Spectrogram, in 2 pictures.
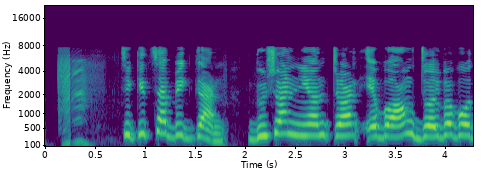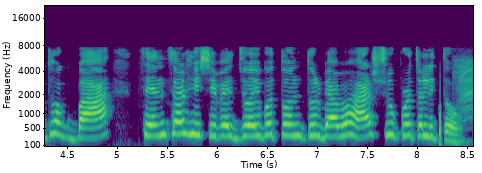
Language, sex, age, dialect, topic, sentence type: Bengali, female, 25-30, Northern/Varendri, agriculture, statement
